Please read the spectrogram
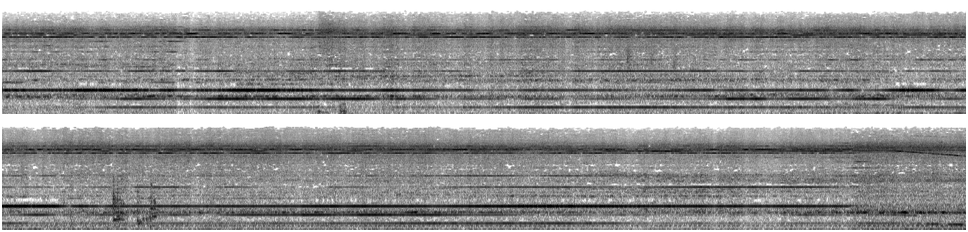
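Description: Single-spindle CNC router cutting a wood panel: the spindle's steady high whine over the rasp of the bit in the wood and the tones of the axis motors. Near the end the motor tones stop and the spindle whine falls as it winds down.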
